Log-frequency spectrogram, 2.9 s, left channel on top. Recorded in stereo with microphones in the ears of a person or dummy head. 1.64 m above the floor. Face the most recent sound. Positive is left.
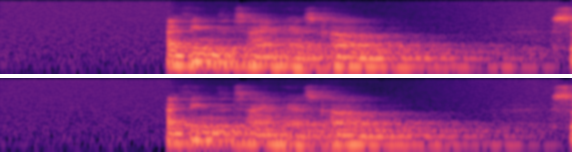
turn(degrees=-15)  # may be behind; listen again after turning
